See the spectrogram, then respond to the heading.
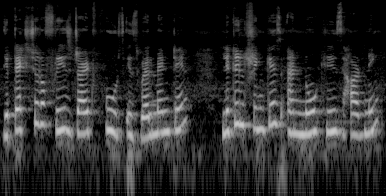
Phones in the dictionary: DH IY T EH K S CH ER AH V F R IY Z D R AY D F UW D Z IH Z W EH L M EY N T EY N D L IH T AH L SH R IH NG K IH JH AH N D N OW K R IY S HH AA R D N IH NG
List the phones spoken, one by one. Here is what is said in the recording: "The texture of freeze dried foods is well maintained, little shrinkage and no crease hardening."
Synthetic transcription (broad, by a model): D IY T EH K S CH ER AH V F R IY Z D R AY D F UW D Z IH Z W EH L M EY N T EY N D L IH T AH L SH R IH NG K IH Z AH N D N OW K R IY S HH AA R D N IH NG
